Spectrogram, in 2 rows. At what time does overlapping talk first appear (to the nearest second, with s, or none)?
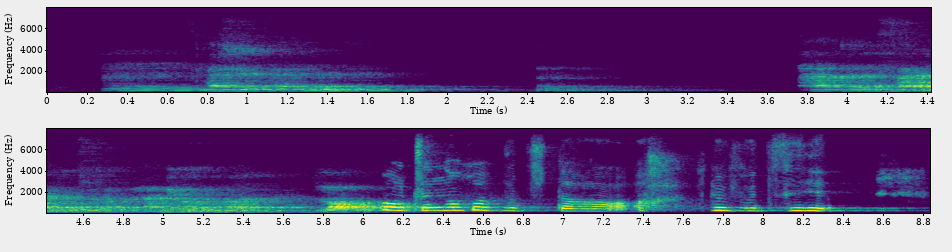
none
